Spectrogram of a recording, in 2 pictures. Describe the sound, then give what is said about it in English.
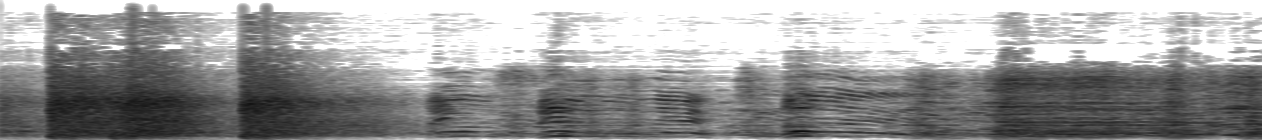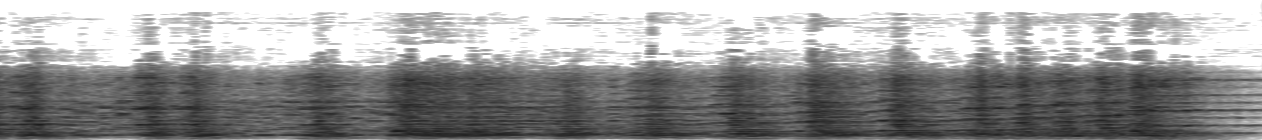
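Sharp gunshots crack out in an old western drama as men fire at a fleeing rider: a few loud blasts open, then excited shouting voices and dense, busy sound carry on steadily. “Shoot him, boys. Don't let him get away.”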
